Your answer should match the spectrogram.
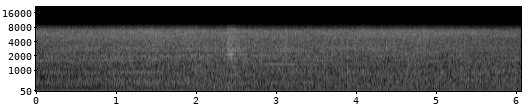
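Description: Steady whooshing background noise, like a fan or air-conditioning unit running, with a faint click about two and a half seconds in.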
